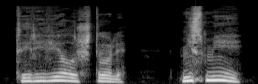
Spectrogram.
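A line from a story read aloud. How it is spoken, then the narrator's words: Near-sobbing. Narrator (Russian): сам чуть не всхлипнул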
